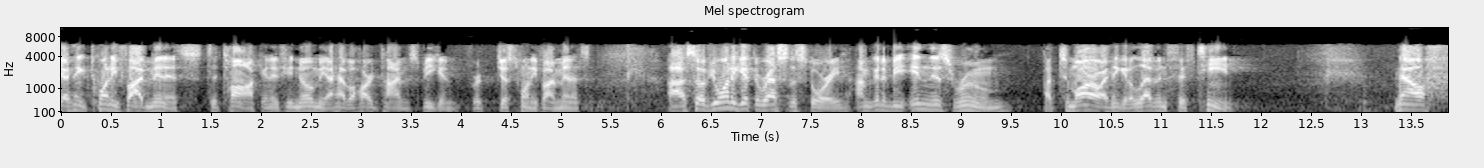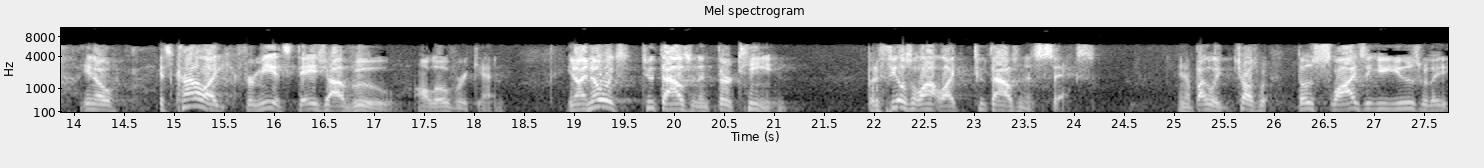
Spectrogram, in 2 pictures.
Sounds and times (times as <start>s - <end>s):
Male speech, man speaking: 0.0s - 5.3s, 6.1s - 11.8s, 13.4s - 18.4s, 19.0s - 21.2s, 22.0s - 24.2s, 25.0s - 27.7s
Narration, monologue: 0.0s - 27.7s.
